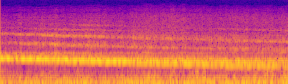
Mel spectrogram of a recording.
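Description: Emergency vehicle siren, fire truck or paramedic, on a city street in Cincinnati, Ohio: a loud, steady wailing tone slowly sliding downward over a rumbling traffic background, close by.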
